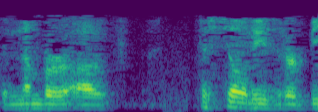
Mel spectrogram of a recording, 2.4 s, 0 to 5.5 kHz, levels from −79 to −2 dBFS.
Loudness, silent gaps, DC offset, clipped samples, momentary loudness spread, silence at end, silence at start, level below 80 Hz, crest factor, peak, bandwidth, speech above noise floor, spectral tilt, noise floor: -20 LUFS; none; under 0.1%; under 0.1%; 14 LU; 0 s; 0 s; -58 dBFS; 18 dB; -4 dBFS; 3.9 kHz; 33 dB; -10 dB/octave; -53 dBFS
